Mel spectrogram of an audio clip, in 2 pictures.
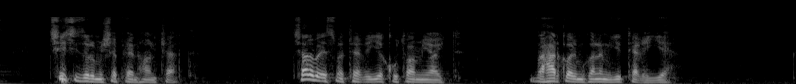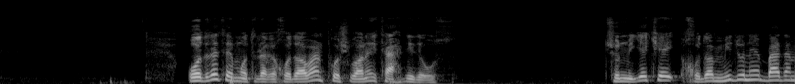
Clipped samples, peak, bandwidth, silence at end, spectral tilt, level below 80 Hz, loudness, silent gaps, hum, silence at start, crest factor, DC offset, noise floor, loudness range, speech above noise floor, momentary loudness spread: under 0.1%; -8 dBFS; 9.8 kHz; 0 s; -7 dB/octave; -62 dBFS; -29 LUFS; none; none; 0.5 s; 22 dB; under 0.1%; -73 dBFS; 8 LU; 45 dB; 13 LU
